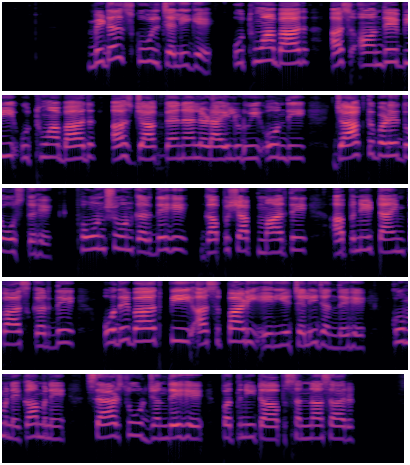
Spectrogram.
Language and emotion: Dogri, neutral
